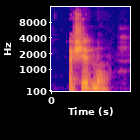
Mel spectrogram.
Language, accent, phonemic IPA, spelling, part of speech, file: French, France, /a.ʃɛv.mɑ̃/, achèvement, noun, LL-Q150 (fra)-achèvement.wav
- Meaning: completion, conclusion, finish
